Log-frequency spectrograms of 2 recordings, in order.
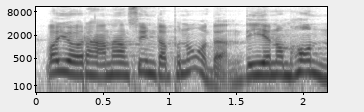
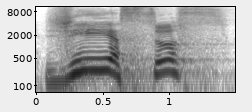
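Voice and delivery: high, loud, drawn-out call; all-out cry; 5 semitones higher, 5 dB louder than usual. Retold or imitated. A man in hell cries for rescue, loud drawn-out call. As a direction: imitate crying the name with full effort. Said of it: "ropar allt vad han kunde".

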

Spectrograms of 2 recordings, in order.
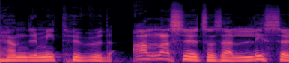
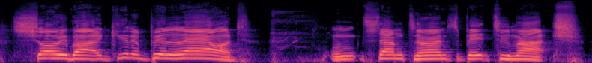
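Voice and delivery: mock drunk Australian; 6 semitones higher, 5 dB louder, slower than usual. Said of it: "han bara sitter och skriker".

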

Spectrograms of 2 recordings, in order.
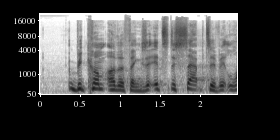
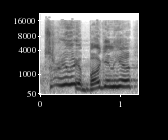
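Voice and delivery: startled question; 8 semitones higher, faster than usual. Retold or imitated. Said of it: "you're rubbing your eyes like".

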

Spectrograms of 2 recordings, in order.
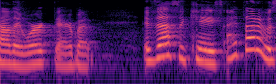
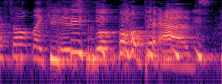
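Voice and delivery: laughing; 3 semitones higher, 6 dB louder, slower than usual. Real, not acted. Laughing at the movie.

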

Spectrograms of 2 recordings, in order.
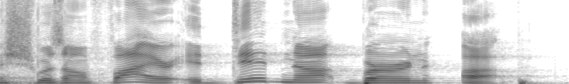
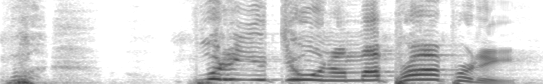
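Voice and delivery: much higher, startled and bewildered; indignant surprise; 11 semitones higher than usual. Retold or imitated. Pastor confronting a talking bush in his yard, startled. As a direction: confront a trespasser in disbelief. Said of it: "I'd be like".

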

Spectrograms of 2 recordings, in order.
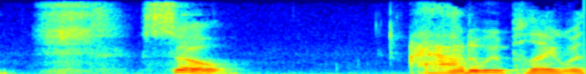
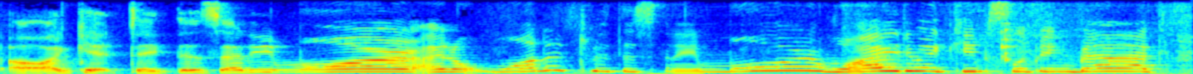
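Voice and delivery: frustrated whine; 9 semitones higher than usual. Retold or imitated. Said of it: "I was like".

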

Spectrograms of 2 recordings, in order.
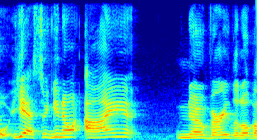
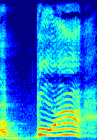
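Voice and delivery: loud, high-pitched burst; playful exclamation; 12 semitones higher, 5 dB louder than usual. Pretend. Echoing co-host about the swim, playful loud cry.

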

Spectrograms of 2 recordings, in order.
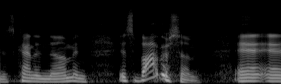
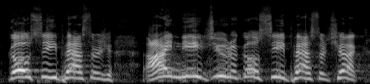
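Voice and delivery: loud, high, insistent command; booming divine command; commanding and demanding; 10 semitones higher, 9 dB louder than usual. Retold or imitated. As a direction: order her to go, pushy and loud. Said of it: "Commanding and demanding".

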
